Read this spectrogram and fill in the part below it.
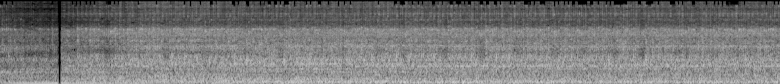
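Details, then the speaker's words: Ford F750 Cummins diesel that sat for years, idling right after a seized alternator was found; loud idle with an uneven beat and an occasional skip, owner suspects an injector. "See if I can get it loose. It's running, but it's got a skip."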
